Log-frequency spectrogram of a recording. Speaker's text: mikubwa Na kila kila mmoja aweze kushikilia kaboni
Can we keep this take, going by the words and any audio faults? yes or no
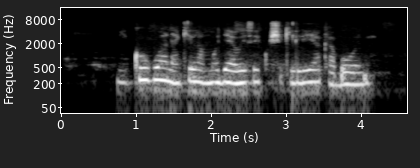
no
